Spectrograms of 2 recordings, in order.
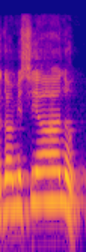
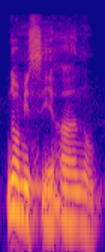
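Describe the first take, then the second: First: Aunt's drawn-out summons to her husband; calling out. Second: Low, slow wheedling of a husband; sweet coaxing. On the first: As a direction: call the name out firmly, stretched slow. Aunt first calls bad-tempered uncle. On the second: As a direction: draw the name out low and gently. Aunt softly wheedles her husband. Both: Acted.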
